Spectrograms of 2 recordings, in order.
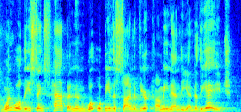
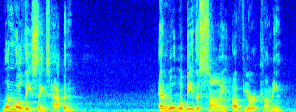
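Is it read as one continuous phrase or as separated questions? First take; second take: continuous; separated. First: It flows as one continuous phrase. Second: It is split into separate questions.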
